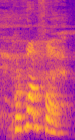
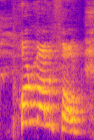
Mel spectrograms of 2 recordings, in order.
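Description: First: Said in the usual way. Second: High, louder gruff thief demand; mock gangster demand. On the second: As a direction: bark it like a hammy kidnapper.

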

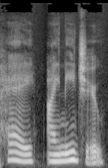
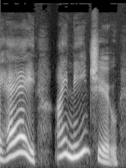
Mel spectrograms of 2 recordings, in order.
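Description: First: Said in the usual way. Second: High, slow, drawn-out call on "Hey"; a demonstrated shouty call, pitched up and stretched; big shouty voice. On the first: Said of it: "gradually she's going to pick up". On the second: Shown as a demonstration. Giving an upset toddler words for screaming, big shouty voice. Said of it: "using your big shouty voice".

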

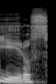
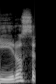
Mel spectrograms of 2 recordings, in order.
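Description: First: "gyros" said with a soft J, like "yee-ros"; "gyros" with the g pronounced as j. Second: "gyros" said with a hard G, "GY-ros"; "gyros" with hard g as in "god". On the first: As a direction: say "gyros" starting with a Norwegian j sound. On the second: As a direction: say "gyros" starting with a hard g sound. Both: Shown as a demonstration. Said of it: "Sier du gyros eller gyros?".

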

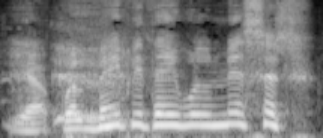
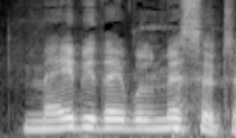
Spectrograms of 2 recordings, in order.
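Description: First: High laughing reply, amused. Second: Said in the usual way. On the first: Real, not acted. Host laughing back at the guest's cheeky hint, high and laughing. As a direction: laugh the words out, pitch way up. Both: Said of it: "Hint, hint".

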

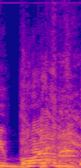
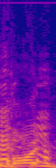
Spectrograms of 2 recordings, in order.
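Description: First: "vann" with a dark, rounded vowel, like "vonn"; mock dialect vowel. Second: Said in the usual way. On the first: Shown as a demonstration. Telling dialect speakers what not to say, dialect "vann". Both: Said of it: "slutt å si vann, si vann".

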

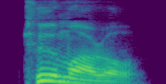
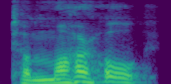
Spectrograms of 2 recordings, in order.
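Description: First: "tomorrow" with the first syllable punched as TOO-morrow; misplaced stress. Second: Said in the usual way. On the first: Shown as a demonstration. Songwriter showing novices' twisted emphasis, stress on first syllable of "tomorrow". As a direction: lean hard on the opening "to" of "tomorrow". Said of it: "the emphasis on a word". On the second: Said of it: "you speak it".

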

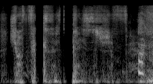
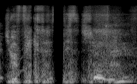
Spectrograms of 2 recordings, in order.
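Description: First: Whispered conspiratorial offer; mock whisper. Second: High, clearer voiced repeat of "Jag fixar ett Playstation fem". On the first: [name] pretending to whisper a bribe to the mother. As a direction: whisper the promise of "Playstation fem". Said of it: "viskar tillbaka så här". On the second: [name] repeating his whispered bribe aloud for Joel.

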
